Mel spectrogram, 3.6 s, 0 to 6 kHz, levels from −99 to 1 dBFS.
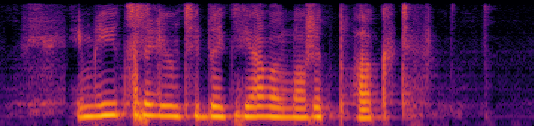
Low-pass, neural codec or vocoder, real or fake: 5.4 kHz; codec, 16 kHz in and 24 kHz out, 0.6 kbps, FireRedTTS-2 codec; fake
